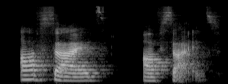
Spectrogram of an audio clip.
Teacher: we are going to stress off because this is a compound word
